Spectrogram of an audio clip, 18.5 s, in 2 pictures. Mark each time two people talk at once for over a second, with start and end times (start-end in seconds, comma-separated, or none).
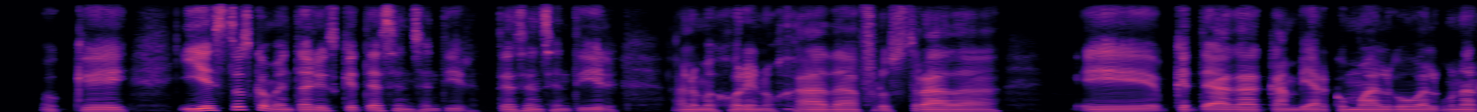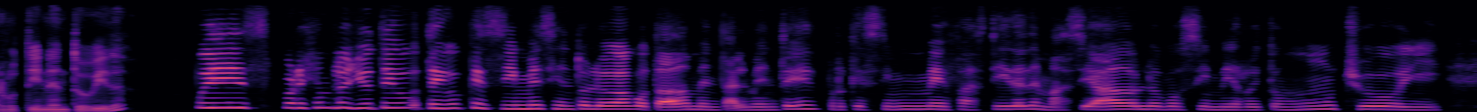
none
